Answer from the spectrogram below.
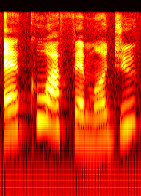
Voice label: E ku Afemoju, Yoruba

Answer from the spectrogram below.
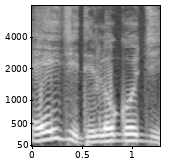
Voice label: "Ejidinlogoji", Yoruba

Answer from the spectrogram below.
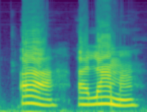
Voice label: "alama", Kiswahili

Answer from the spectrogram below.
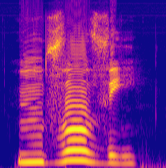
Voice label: "mvuvi", Kiswahili

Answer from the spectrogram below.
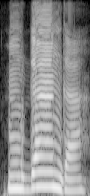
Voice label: "mganga", Kiswahili

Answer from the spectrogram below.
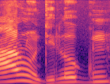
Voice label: "Arundinlogun", Yoruba

